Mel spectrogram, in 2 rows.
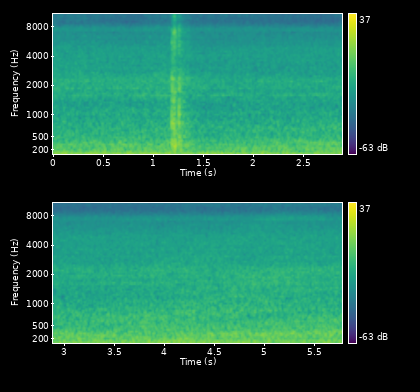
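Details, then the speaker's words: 1994 Chevy OBS truck V8 starting and idling right after fuel pump and sending unit replacement, system primed; steady even low rumble with one brief early click, smooth healthy idle, no leaks seen. "so other than that it sounds like we're good to go finally got the gold truck back up and running again"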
